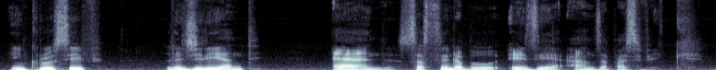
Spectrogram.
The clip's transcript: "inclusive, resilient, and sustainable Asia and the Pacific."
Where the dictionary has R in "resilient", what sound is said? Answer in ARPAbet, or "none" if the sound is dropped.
L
